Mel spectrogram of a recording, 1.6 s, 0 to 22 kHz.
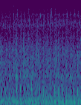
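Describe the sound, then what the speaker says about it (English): Helicopter approaching in the video game Metal Gear Solid 2, a faint continuous rotor chop with rapid rhythmic thumping over low engine drone. "Is that a chopper I just heard?"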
